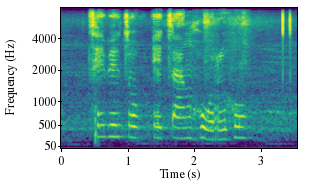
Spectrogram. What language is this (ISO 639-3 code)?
sot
